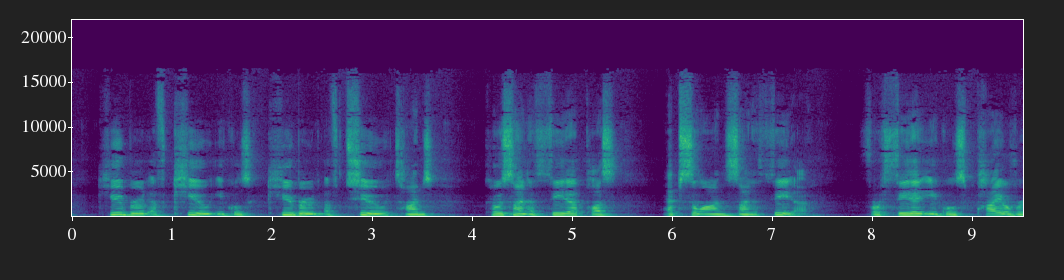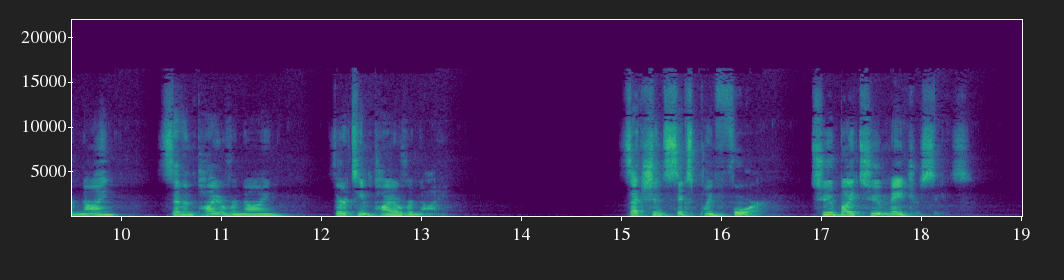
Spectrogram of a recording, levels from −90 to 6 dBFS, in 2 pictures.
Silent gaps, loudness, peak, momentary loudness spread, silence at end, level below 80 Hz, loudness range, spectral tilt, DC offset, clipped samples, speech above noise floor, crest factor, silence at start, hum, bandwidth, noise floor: none; -22 LUFS; -4 dBFS; 11 LU; 0.55 s; -66 dBFS; 3 LU; -4.5 dB/octave; under 0.1%; under 0.1%; 62 dB; 18 dB; 0.3 s; none; 17 kHz; -83 dBFS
